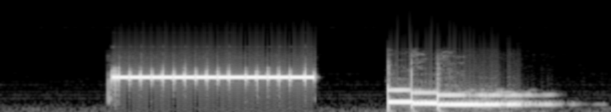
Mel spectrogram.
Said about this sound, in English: Leave a message after the beep. I'll get back to you before you sleep.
